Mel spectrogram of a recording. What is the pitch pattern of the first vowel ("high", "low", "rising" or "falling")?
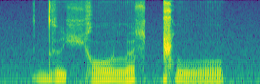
low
